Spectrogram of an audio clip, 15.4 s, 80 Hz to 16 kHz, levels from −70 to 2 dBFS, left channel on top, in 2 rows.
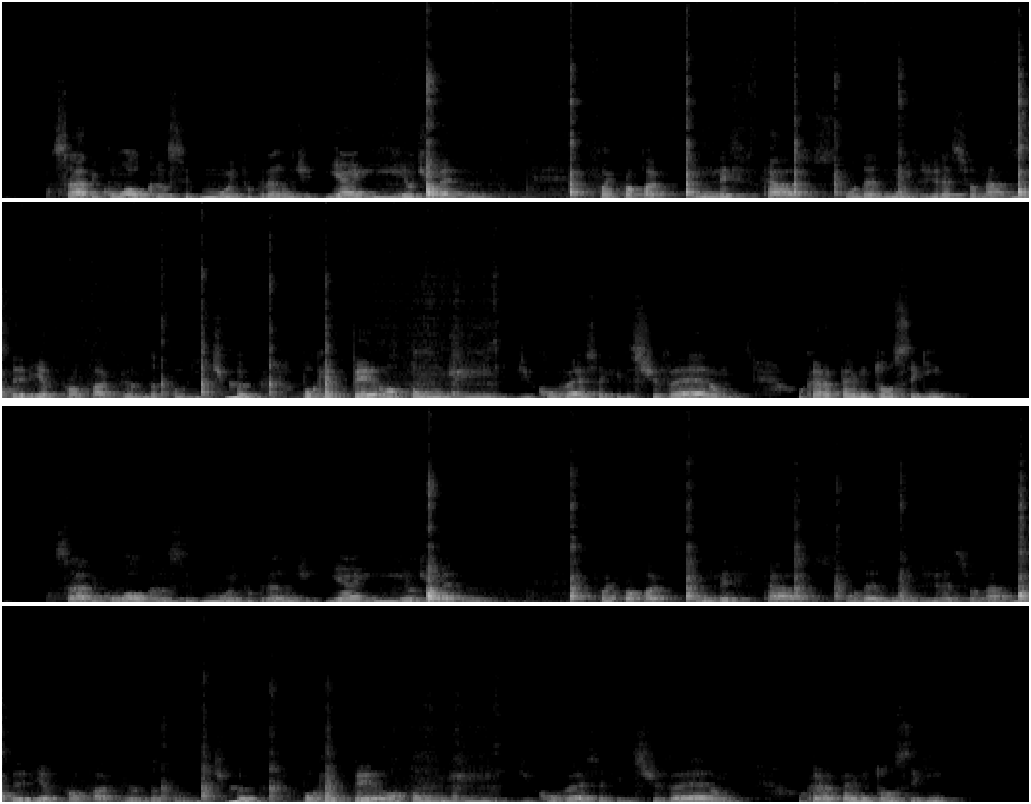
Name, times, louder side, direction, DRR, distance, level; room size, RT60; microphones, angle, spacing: voice 1, 0.3-14.8, left 2 dB, 40° left, 0.4 m, -35 dB
sound 1, 2.8-11.4, left 2 dB, 90° left, 0.7 m, -34 dB
2.2 x 2.1 x 2.8 m
head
